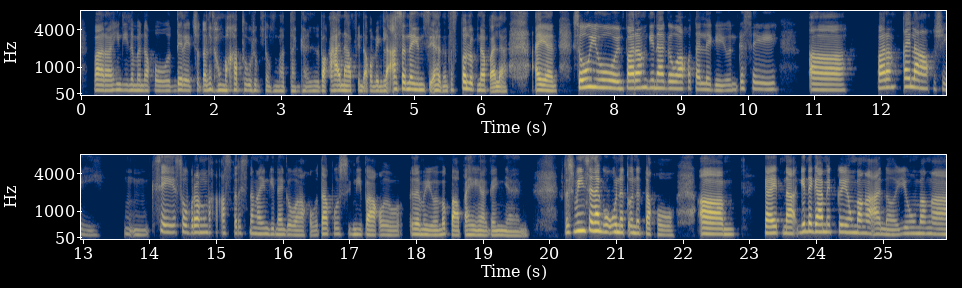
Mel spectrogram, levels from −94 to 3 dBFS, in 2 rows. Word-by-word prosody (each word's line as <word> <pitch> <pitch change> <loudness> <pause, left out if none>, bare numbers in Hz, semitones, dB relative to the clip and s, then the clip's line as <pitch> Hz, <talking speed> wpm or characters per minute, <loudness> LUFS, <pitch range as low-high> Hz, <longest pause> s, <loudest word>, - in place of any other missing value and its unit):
para 180 -1 0
hindi 190 -1 -8
naman 185 -1 -6
ako 175 -1 -7
diretso 180 0 -5
talagang 185 -1 -4
makatulog 185 -2 -6
ng 165 -4 -12
matagal. 160 0 -11
Baka 170 +1 -1 0.2
hanapin 170 -1 -3
ako 170 - -3
bigla, 165 0 -3
"Asan 225 0 +2
na 215 - +3
'yon 195 - 0
si 190 - -4
ano?" 170 -2 -2
ta's 195 +1 -12
tulog 230 -4 +3
na 185 - +3
pala, 155 -1 0 0.4
ayan. 180 -3 +4 0.2
So 275 +2 +5
yun, 275 -5 +4
parang 265 +2 +6
ginagawa 245 -2 +2
ko 255 - -9
talaga 210 -4 -5
'yon 185 +2 -9
kasi, 220 -3 -8 0.5
ah, 195 -1 +2 0.5
parang 285 +3 +3
kailangan 285 -5 +3
ko - - -19
siya, 215 - -13
eh, 155 -1 -21 0.5
mm. 165 -2 -14
Kasi 255 -4 -3
sobrang 245 -1 -2
nakaka-stress 220 -2 -10
na 215 - -7
nga - - -4
yung 195 - -9
ginagawa 170 -3 -7
ko, 160 - -14
tapos 195 0 -4
hindi 180 0 -7
pa 170 -3 0
ako, 160 -1 -10
alam 185 -1 -2
mo 175 - -3
'yon, 160 +1 -5
magpapahinga, 160 -3 -3
ganyan. 150 -3 -7 0.6
Ta's 245 +3 -3
minsan 305 +1 +8
nag-uunat-unat 245 -5 +4
ako, 170 -5 -4 0.4
um, 190 -2 +6 0.4
kahit 225 0 +4
na 215 -1 +4
ginagamit 265 0 +4
ko 265 - -4
yung 245 -1 -1
mga 220 -1 +1 0.2
ano, 170 -2 -7
yung 210 +3 -8
mga, 205 -2 -3
195 Hz, 160 wpm, -21 LUFS, 175-240 Hz, 0.6 s, minsan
